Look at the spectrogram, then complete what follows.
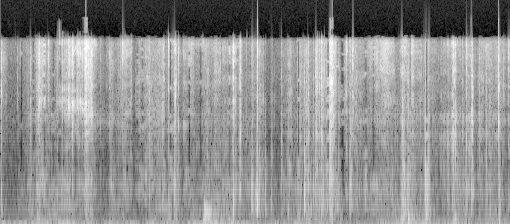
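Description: Small cardboard booster box being handled and prised open close to the microphone: a busy run of scraping, rustling and sharp clicks as fingers work its flap open.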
